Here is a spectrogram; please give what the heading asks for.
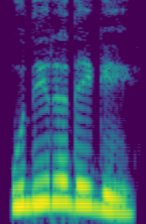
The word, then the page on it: ಉದಿರದೆಗೆ: kannada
